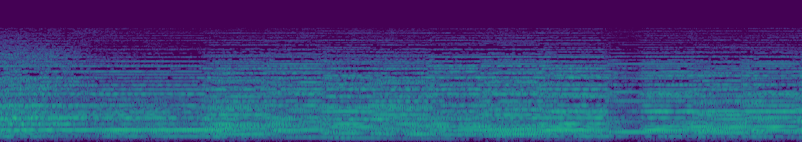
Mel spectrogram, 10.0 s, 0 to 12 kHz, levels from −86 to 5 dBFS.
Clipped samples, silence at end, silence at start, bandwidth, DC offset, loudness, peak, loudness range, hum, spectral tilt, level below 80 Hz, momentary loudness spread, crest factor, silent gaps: under 0.1%; 0 s; 0 s; 6.2 kHz; under 0.1%; -33 LUFS; -20 dBFS; 1 LU; none; -4.5 dB/octave; -72 dBFS; 3 LU; 14 dB; none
